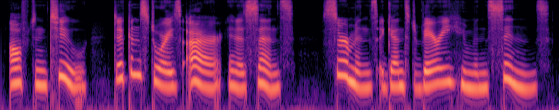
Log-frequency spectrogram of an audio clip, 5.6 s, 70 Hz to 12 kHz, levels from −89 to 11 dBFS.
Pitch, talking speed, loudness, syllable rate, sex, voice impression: 235 Hz, 140 wpm, -17 LUFS, 4.6 syllables/s, female, feminine, slightly adult-like, slightly clear, slightly cute, slightly refreshing, sincere, friendly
